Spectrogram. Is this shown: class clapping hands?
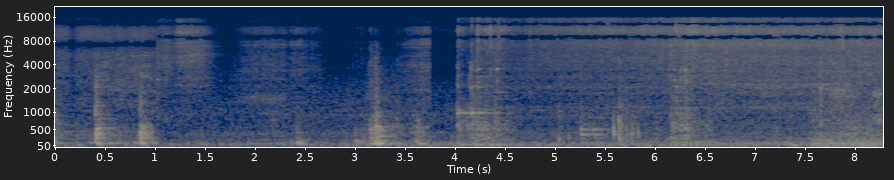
no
